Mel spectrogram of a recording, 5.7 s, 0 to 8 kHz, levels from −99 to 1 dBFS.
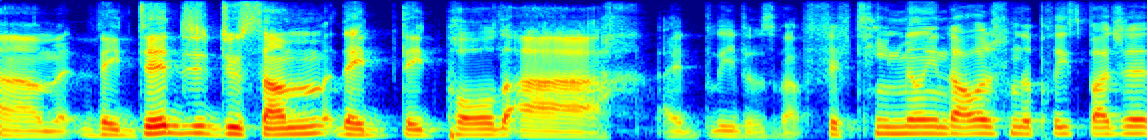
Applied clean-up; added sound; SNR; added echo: none; none; none; none.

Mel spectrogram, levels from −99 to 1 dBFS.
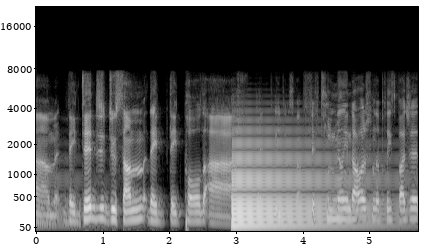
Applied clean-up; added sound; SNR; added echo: none; Piano; -4 dB; none.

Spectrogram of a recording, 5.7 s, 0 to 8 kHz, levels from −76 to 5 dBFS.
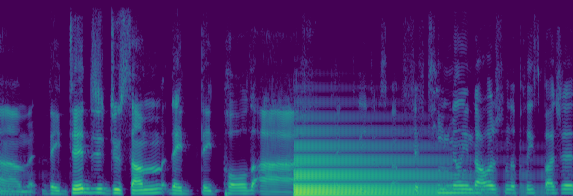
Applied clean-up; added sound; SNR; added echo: neural mask model RNNoise.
